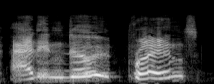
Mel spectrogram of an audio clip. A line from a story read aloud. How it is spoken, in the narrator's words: he sobbed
